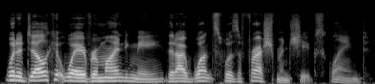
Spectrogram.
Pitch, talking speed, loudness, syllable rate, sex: 145 Hz, 240 wpm, -18 LUFS, 6.4 syllables/s, female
